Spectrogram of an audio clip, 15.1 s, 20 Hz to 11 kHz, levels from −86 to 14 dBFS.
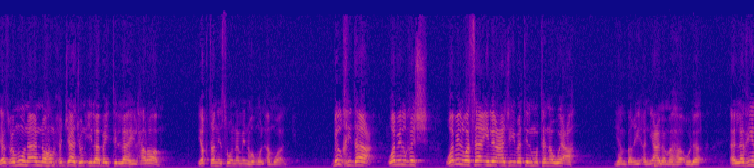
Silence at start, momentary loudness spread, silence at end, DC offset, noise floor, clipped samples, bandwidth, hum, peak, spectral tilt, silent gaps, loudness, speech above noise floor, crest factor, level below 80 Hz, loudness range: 0 s; 11 LU; 0 s; 0.3%; -61 dBFS; under 0.1%; 10.5 kHz; 50 Hz at -65 dBFS; -8 dBFS; -4.5 dB/octave; none; -26 LUFS; 36 dB; 18 dB; -68 dBFS; 6 LU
